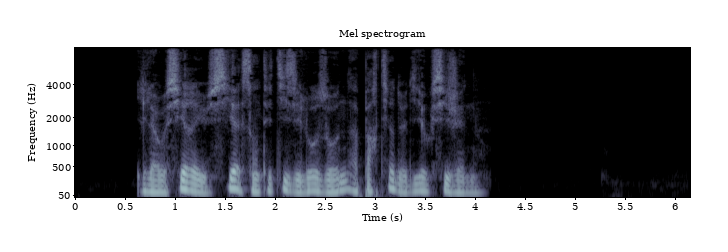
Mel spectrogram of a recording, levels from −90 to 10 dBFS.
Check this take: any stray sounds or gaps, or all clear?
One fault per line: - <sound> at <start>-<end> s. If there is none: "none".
none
